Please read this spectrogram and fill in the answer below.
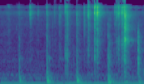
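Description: Kitchen shears snipping through lobster shell in a quick run of sharp clicks and crunches, coming closer together and louder toward the end.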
